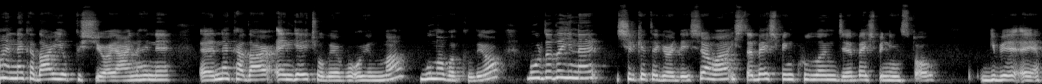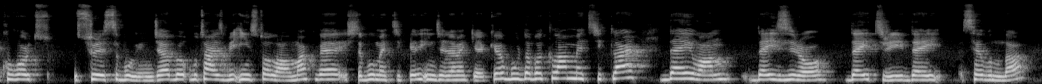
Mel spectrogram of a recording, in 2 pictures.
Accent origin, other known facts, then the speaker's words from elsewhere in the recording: İzmir, Turkey; moved away as an adult; also born or lived in Istanbul; Aslen İzmirliyim.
